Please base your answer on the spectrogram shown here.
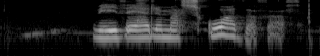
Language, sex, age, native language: Icelandic, female, 9, Icelandic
